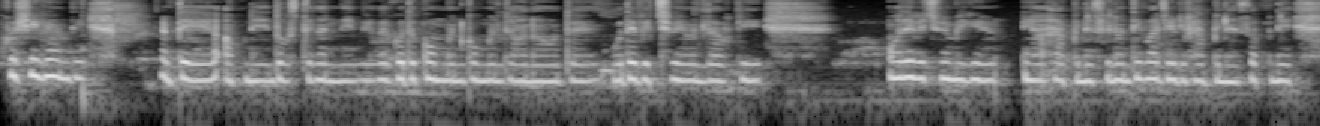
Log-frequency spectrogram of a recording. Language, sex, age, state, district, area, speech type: Dogri, female, 18-30, Jammu and Kashmir, Jammu, rural, spontaneous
